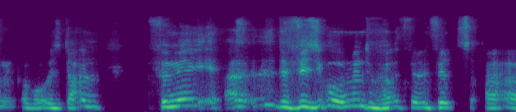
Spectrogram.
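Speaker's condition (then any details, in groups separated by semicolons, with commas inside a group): Cerebral palsy; left-sided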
